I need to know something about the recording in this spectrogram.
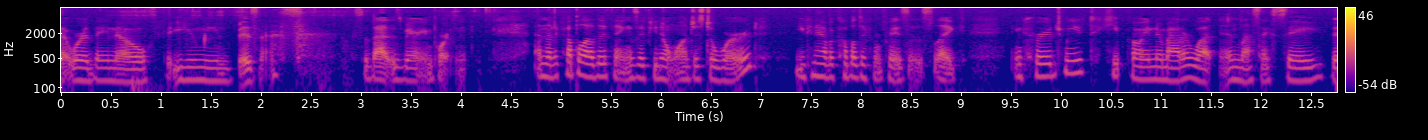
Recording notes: There is some extras noises in the audio today!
